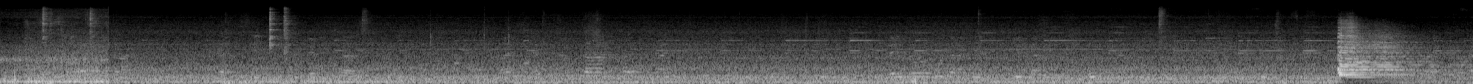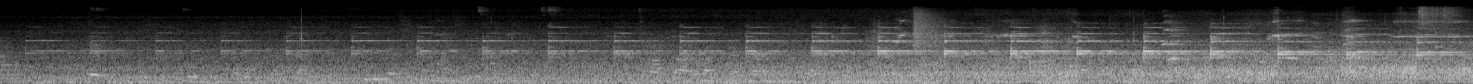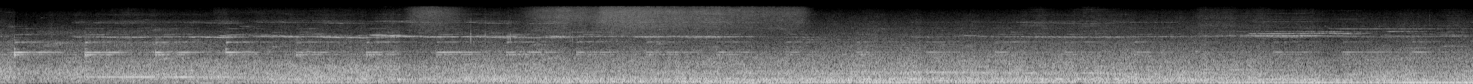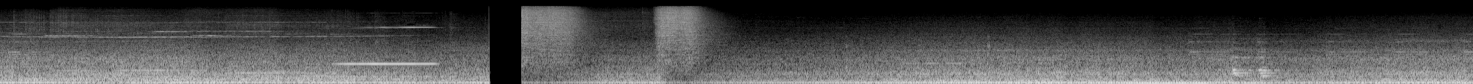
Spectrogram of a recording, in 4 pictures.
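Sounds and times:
diesel locomotive drone: 0.0 - 49.1, 49.7 - 58.9
train brakes squealing: 22.4 - 37.6, 38.7 - 48.7.

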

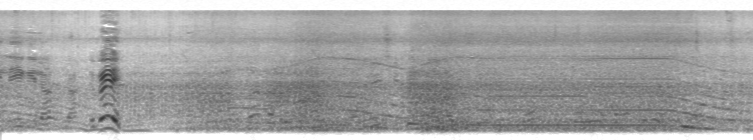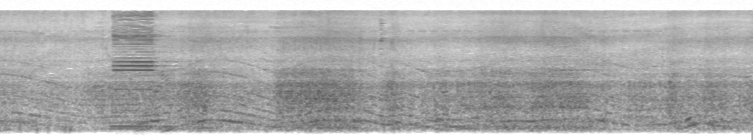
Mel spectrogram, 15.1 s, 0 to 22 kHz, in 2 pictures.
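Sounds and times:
road vehicle noise: 0.0 - 15.0
vehicle horn held: 8.6 - 9.2.

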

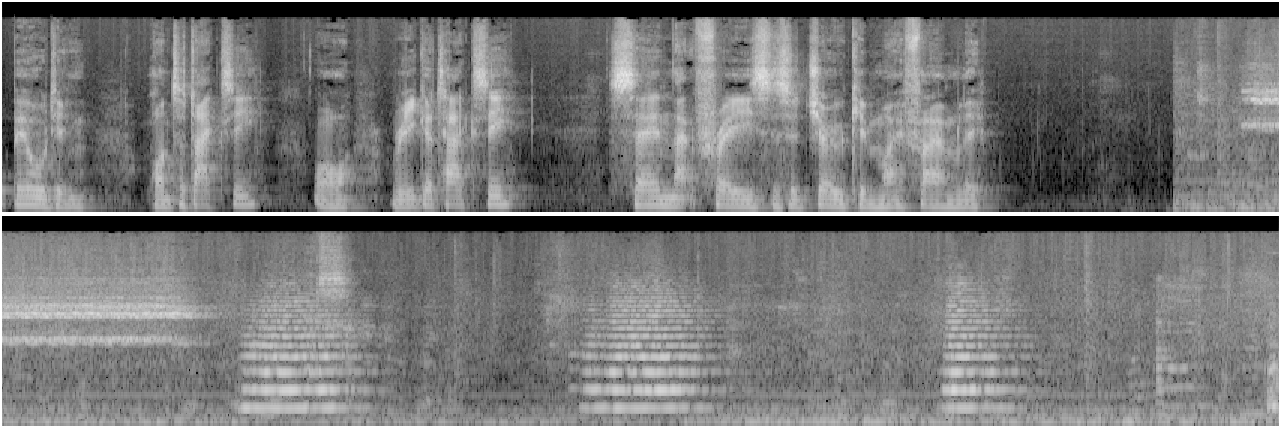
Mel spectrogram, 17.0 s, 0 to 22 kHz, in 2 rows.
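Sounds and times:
high steady tone: 7.8 - 17.0
train rumbling: 7.8 - 17.0
train horn blasts: 8.1 - 16.0.

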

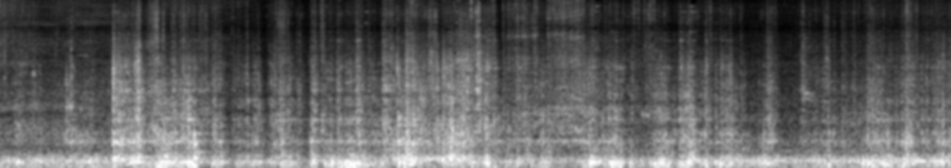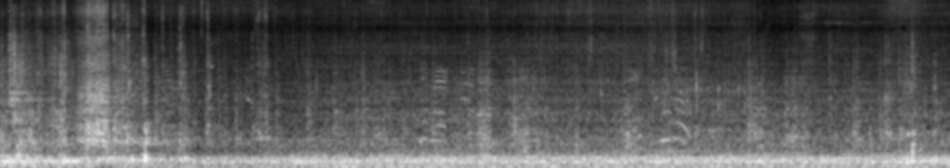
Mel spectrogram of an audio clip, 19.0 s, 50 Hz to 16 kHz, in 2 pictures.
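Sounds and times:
diesel engine running under load: 0.0 - 19.0
stones scraping and knocking bucket: 8.4 - 12.2.

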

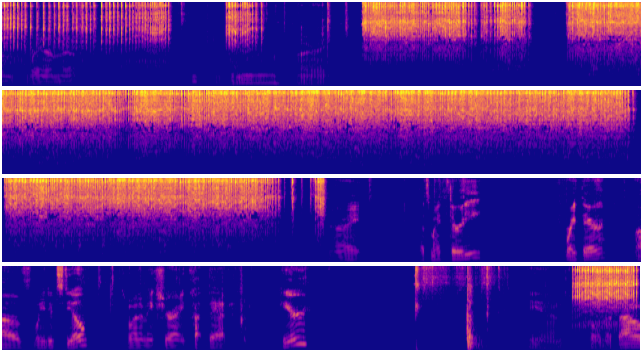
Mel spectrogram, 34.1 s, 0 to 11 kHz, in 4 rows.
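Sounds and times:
fishing reel being cranked: 0.0 - 2.4, 3.0 - 21.4, 33.1 - 34.0.

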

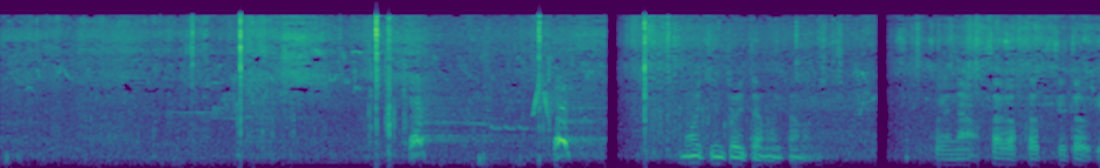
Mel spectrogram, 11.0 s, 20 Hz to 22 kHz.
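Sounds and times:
pea vines rustling and clicking: 0.4 - 4.3, 6.2 - 11.0
dog barking: 4.1 - 4.5, 5.5 - 6.0.

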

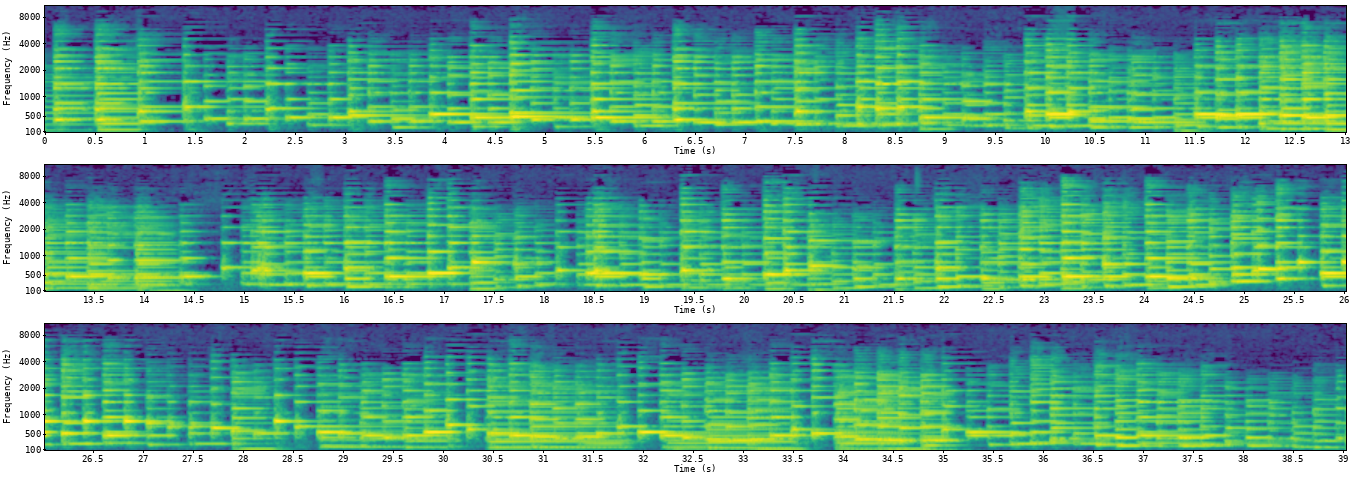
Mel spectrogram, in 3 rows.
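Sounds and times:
solo grand piano: 0.0 - 39.0.

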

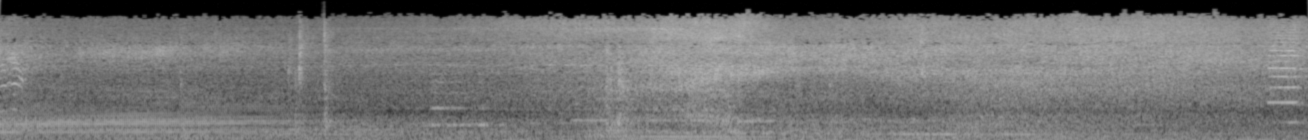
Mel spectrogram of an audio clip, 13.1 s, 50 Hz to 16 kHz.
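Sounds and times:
bus going past: 0.0 - 13.0
heavy road traffic passing: 0.0 - 13.0
horn toot: 12.6 - 13.0.

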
